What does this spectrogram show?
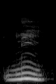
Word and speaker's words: lit: The next word is lit. Lit. Go ahead. Lit. Good. You're only pronouncing the L and the I. Okay, not the T.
